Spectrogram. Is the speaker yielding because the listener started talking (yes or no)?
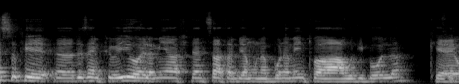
no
